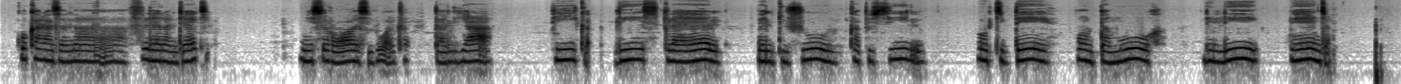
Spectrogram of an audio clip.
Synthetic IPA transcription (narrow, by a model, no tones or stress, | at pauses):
kokaɾazanəfleɾaɳɖ͡ʐekʰi̥ | misirɔziua̰ʈ͡ʂə | d̪̥alia | pikə | lisklaɛl | b̥eld̪uʒukapisil | okid̪e | pɔ̃mbd̪amuʁə | lili | eɳd͡ʒə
